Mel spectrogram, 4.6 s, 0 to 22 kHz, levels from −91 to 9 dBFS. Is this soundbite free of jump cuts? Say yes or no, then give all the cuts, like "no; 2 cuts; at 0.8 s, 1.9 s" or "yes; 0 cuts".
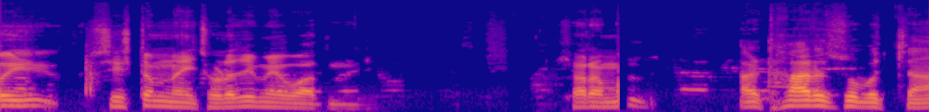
no; 1 cut; at 3.1 s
